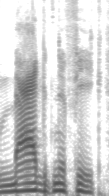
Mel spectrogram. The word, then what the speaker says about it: Magnifique: And also listen to Mature Situations, the smooth jazz album coming out November 10th, look under Trey Magnifique, and that's with a hard G, Magnifique. It's not pronounced like the French.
